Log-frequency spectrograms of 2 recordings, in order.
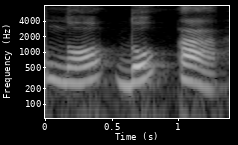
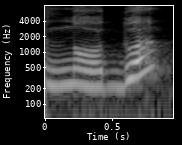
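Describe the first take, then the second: First: The word is said in three syllables. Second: The word is said in two syllables. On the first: "eu só pude transformar esse ditongo em hiato" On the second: "duas sílabas, primeira chance"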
